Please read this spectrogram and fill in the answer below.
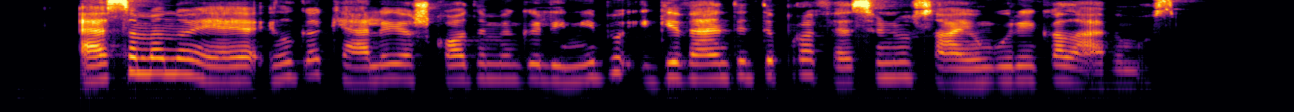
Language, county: Lithuanian, Alytus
